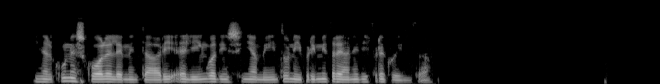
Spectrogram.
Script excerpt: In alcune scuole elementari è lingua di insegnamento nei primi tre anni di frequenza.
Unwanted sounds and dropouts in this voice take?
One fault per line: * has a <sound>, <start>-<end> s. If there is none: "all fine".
all fine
